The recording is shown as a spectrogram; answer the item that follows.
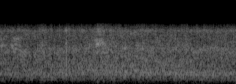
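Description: Steady hiss of rain falling on the cloud-forest foliage.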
